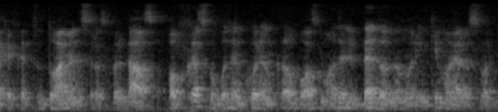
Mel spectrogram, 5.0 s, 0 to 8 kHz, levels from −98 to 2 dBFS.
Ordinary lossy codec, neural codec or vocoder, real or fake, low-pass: MP3, 64 kbps; vocoder, 44.1 kHz, 80 mel bands, Vocos; fake; 7.2 kHz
